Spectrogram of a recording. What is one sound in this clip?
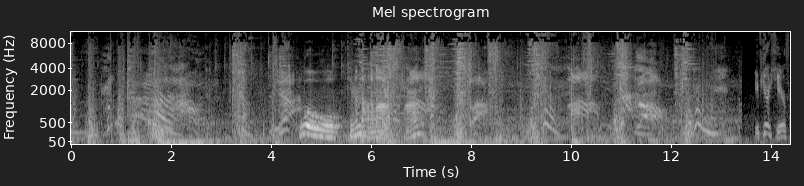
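Blades clash and strike in quick bursts.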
